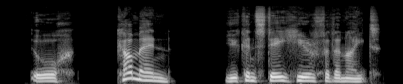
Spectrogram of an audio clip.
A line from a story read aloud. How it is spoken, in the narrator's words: said in a strong Scottish accent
